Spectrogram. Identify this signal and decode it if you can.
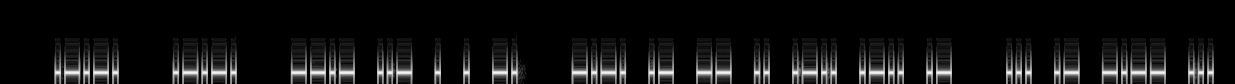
Morse code, heard as a keyed tone, about 25 wpm, spaced as for 20 wpm, 550 Hz. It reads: <AR> <AR> QUEEN CAMILLA SAYS
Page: News Headlines in Morse Code at 20 WPM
